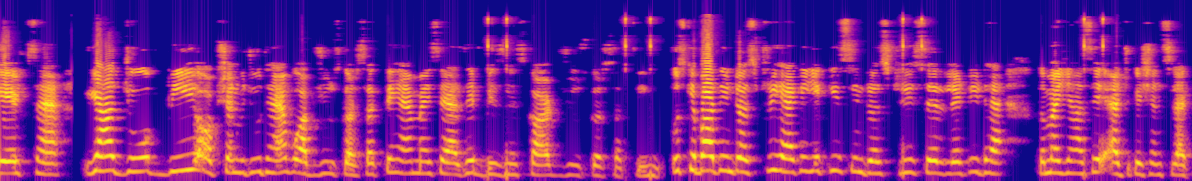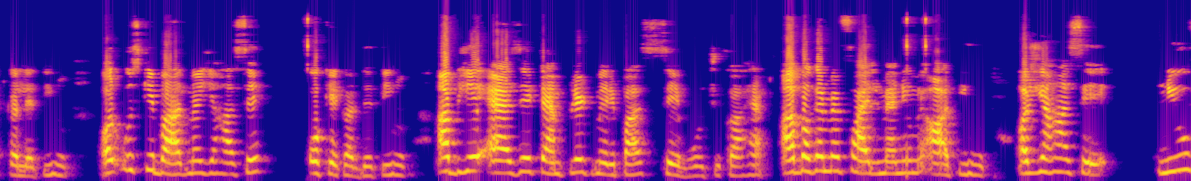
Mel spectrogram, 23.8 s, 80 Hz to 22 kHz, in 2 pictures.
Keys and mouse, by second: 5.0 click, 9.1 click, 14.8-17.6 drag, 21.0 click.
